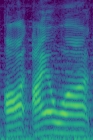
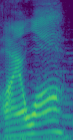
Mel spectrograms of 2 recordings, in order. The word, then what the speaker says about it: Iowa: I'm from Iowa. It's not Iowa. It's Iowa. Is that what you're trying to say? I'm not drawing out the last syllable enough.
